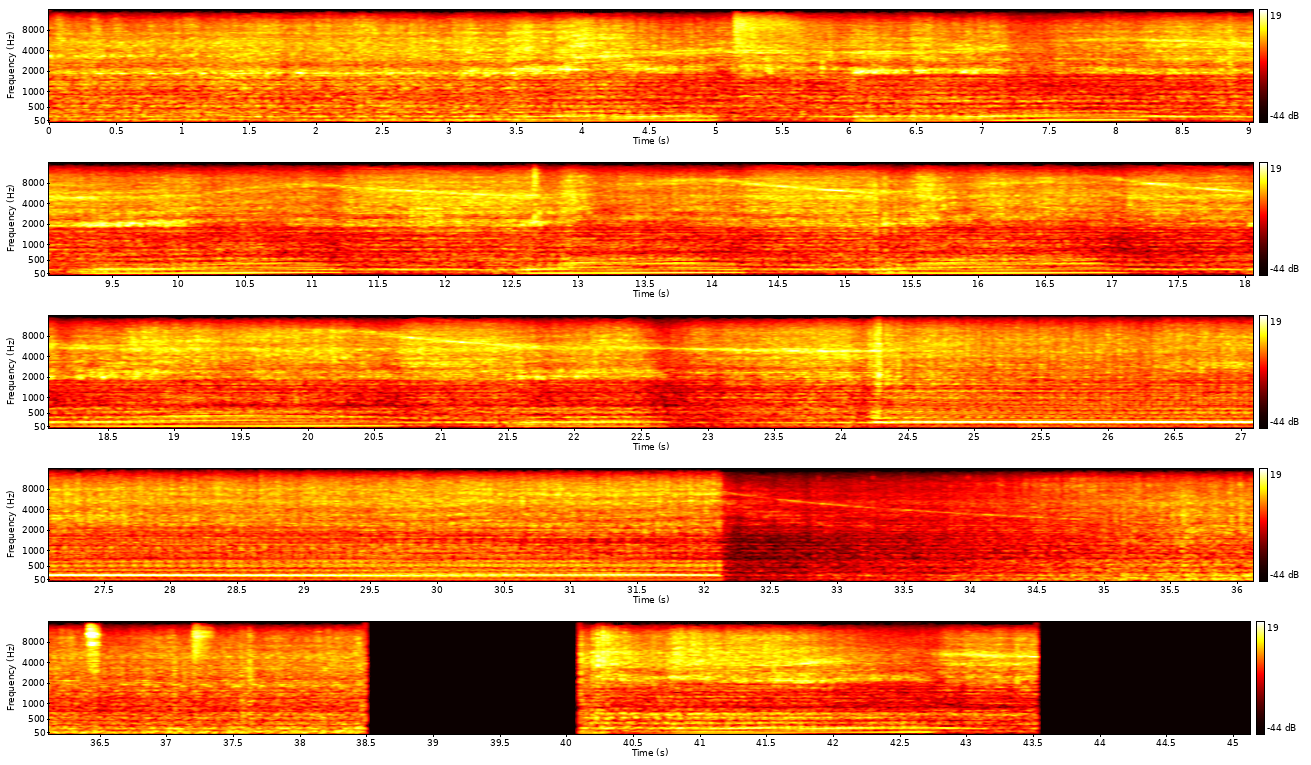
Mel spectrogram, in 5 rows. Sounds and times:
Vehicle: 0.0 - 38.5, 40.1 - 43.6.

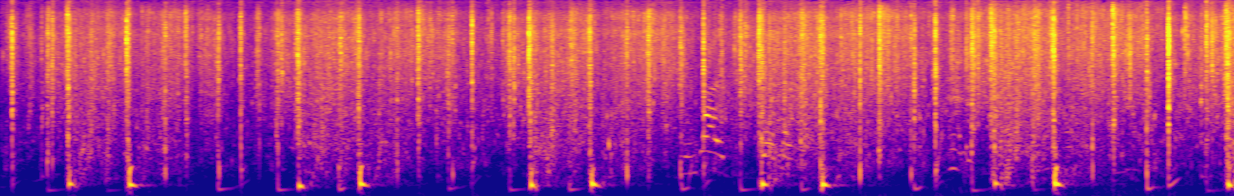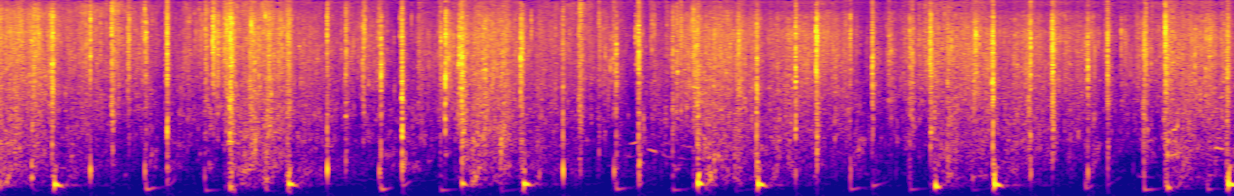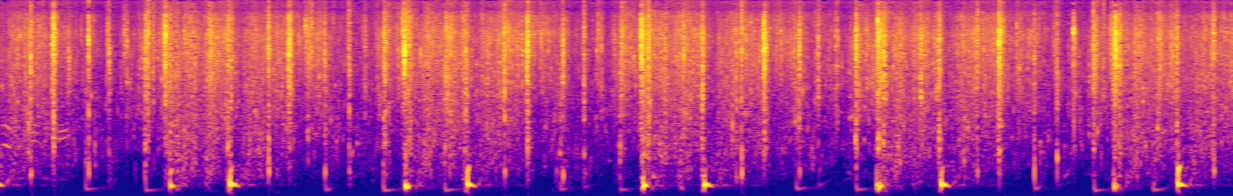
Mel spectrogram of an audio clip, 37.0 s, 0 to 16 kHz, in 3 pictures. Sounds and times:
Speech: 6.8 - 8.2, 9.4 - 9.9, 18.6 - 19.5, 23.8 - 25.5.

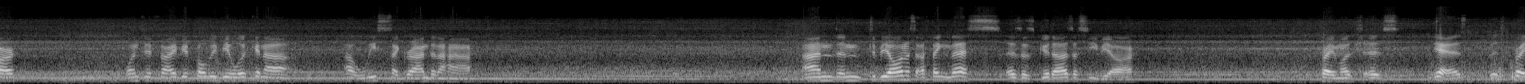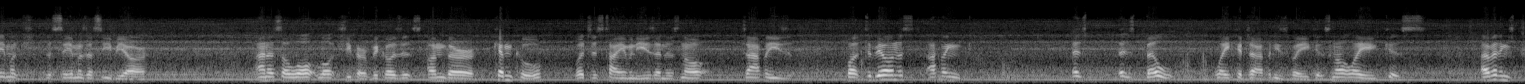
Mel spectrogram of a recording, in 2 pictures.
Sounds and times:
Speech: 0.0 - 0.2, 1.2 - 4.8, 8.0 - 11.4, 13.2 - 16.8, 17.8 - 25.0, 26.0 - 30.5
Motorcycle: 0.0 - 30.5.

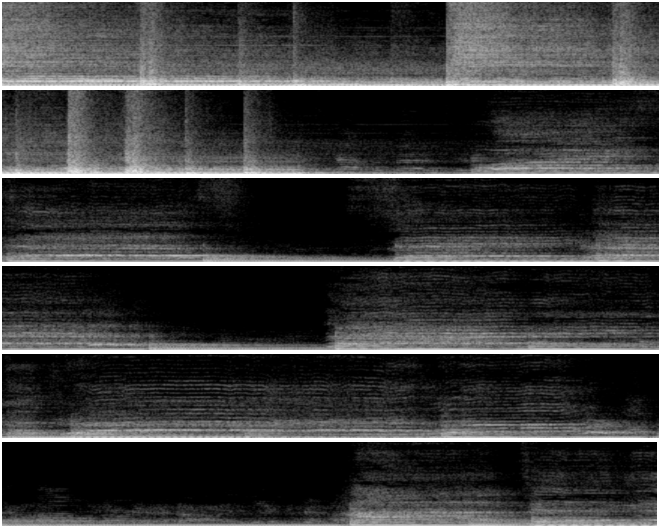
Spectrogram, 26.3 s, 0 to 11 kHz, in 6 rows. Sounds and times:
Music: 0.0 - 26.2
Speech: 6.5 - 8.9, 20.5 - 24.8.

